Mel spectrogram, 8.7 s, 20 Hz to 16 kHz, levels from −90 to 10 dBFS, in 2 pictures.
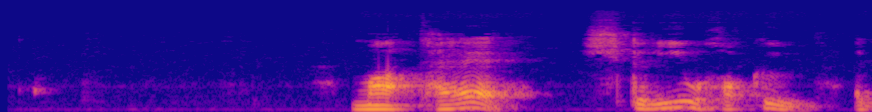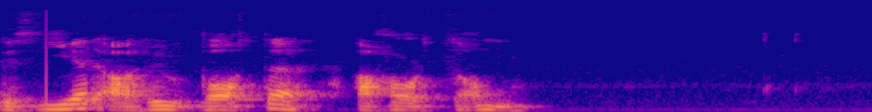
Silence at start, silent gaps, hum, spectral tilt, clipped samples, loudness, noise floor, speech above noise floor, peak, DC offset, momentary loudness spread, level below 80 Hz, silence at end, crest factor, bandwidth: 1.75 s; none; none; -9 dB/octave; under 0.1%; -21 LUFS; -69 dBFS; 48 dB; 0 dBFS; under 0.1%; 16 LU; -56 dBFS; 1.7 s; 22 dB; 6.6 kHz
